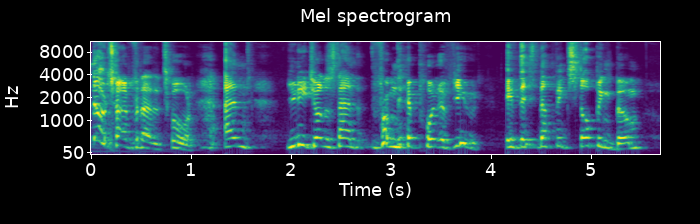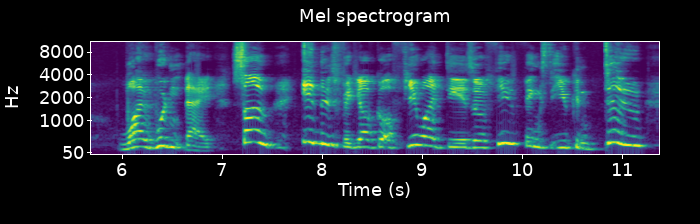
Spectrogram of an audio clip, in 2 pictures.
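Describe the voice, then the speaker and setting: A man hosting a casual explainer for tabletop game masters, talking in an animated, rambling, informal way. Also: sits high, normal speed, faint music behind. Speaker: video host giving tabletop game master advice.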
